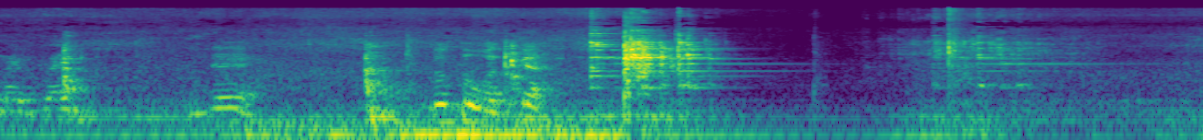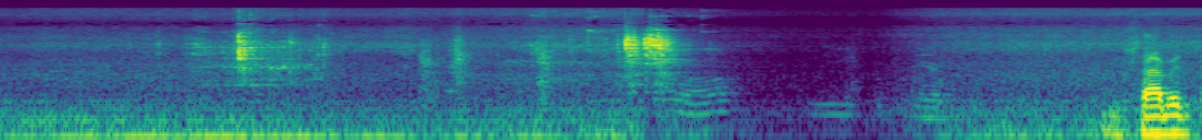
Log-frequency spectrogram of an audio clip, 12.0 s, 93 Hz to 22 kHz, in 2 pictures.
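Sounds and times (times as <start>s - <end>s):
steady low hum: 0.0s - 9.2s
metal clanks and clinks: 1.8s - 5.6s, 6.9s - 9.7s.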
